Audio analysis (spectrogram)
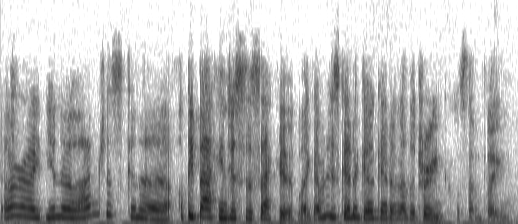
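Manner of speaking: high-pitched guy at a party; party guy excuse. Retold or imitated. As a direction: sneak off for another drink. Party guy slipping away.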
